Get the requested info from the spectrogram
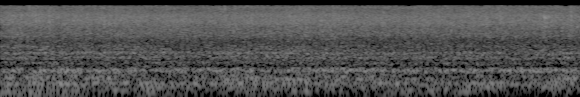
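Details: One of the beehives during its busy afternoon, with a dense steady buzzing from many honey bees, a low even hum that does not pause and stops abruptly at the end.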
